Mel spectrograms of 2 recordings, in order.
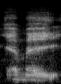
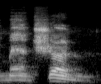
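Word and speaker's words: Manchin: spelling on that k m-a-n-c-h-i-n it's like not like uh actually mansion it's spelled like it's man chin steve ganzo says yep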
